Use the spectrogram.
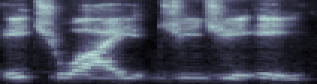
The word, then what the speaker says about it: hygge: years um the word hygge is really spelled h-y-g-g-e and it's pronounced hygge and the reason that we spell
